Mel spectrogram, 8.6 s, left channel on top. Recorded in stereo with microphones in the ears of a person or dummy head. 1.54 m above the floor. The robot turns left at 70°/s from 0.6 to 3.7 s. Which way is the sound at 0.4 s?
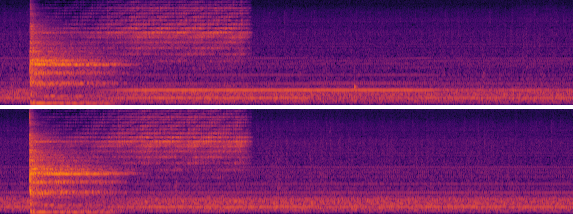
30° right (ahead or behind).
